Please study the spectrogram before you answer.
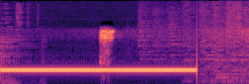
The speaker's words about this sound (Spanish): A ver, no se diga más, vamos a marcarle, no haga ruido, ahí entró la llamada.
